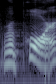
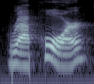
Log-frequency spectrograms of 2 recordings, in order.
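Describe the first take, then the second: First: The first vowel is a weak schwa. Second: The first vowel is a full vowel.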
